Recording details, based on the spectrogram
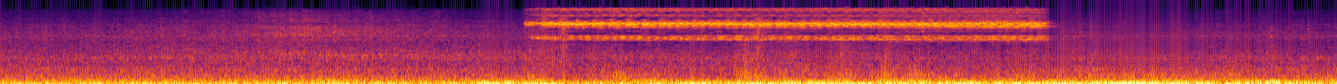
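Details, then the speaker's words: Daihatsu Mira ES, recorded while driving as the accelerator is released and the alternator charges under load: sharp high squeal for a couple of seconds over road rumble; a worn, dry alternator belt slipping. "जीत दोस्तों यह आपने देखा की जैसी इस गाड़ी की accelerator को हम कम कर रहे हैं तो ये एक खास उनकी बेल्ट"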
